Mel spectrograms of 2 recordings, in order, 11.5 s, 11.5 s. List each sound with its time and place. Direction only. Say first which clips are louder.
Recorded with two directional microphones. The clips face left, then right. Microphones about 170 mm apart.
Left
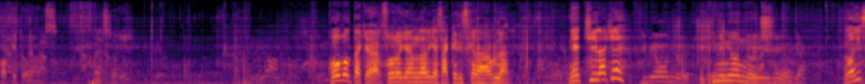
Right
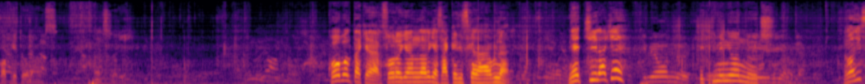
4.4 s a man's voice: even; 10° right (ahead or behind)
6.1 s speech: right 6 dB; 40° right (ahead or behind)
8.0 s a man's voice: right 2 dB; 25° right (ahead or behind)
